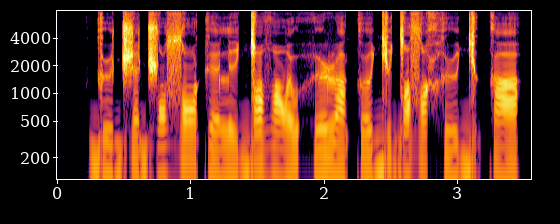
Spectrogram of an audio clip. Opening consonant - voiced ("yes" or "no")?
yes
